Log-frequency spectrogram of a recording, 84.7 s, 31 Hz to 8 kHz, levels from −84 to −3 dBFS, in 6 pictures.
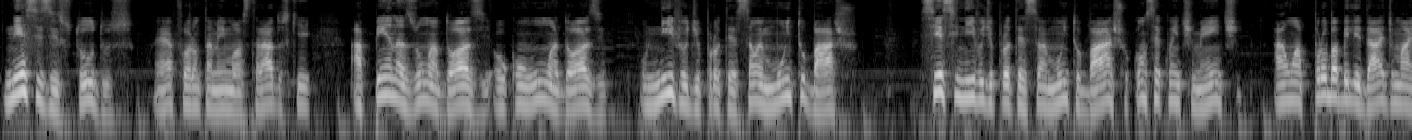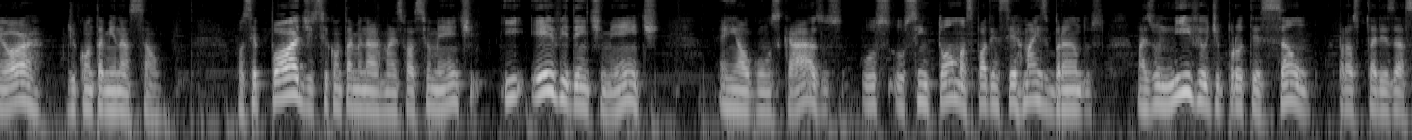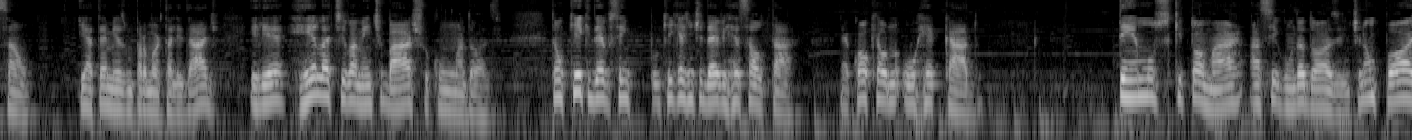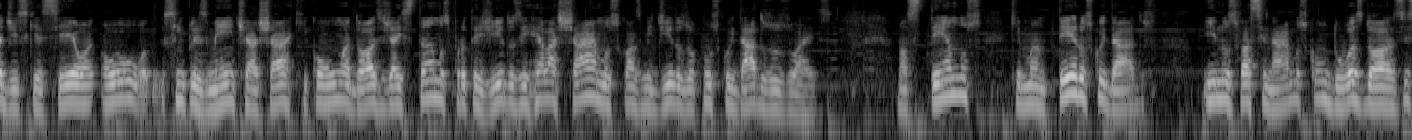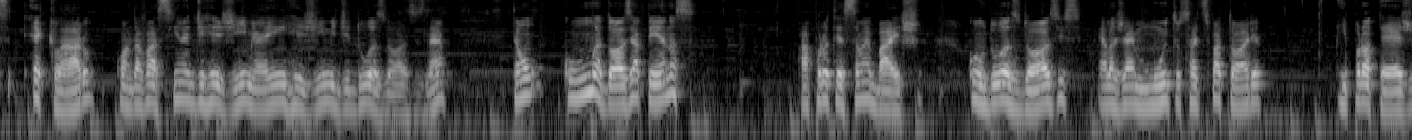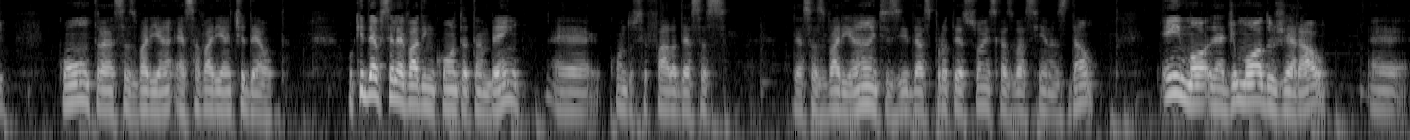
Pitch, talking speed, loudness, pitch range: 130 Hz, 145 wpm, -35 LUFS, 110-145 Hz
